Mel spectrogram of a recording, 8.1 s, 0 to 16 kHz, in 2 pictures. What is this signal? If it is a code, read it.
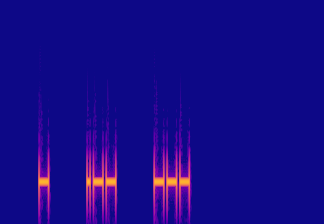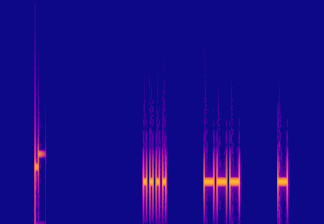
Morse code, heard as a keyed tone, about 30 wpm, spaced as for 14 wpm, 690 Hz. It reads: TWO HOT
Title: 4x Character Spacing - Top 100 Words - 30wpm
